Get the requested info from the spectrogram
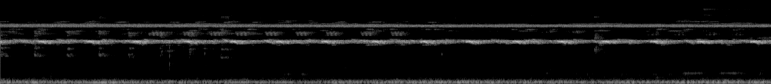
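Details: Crickets at night produce a sharp, high-pitched ringing trill that swells in regular beats about twice per second, with a quiet low rumble underneath.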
